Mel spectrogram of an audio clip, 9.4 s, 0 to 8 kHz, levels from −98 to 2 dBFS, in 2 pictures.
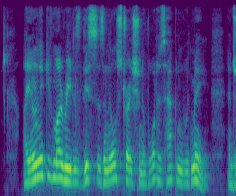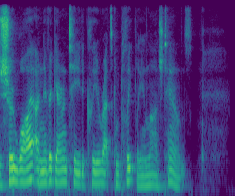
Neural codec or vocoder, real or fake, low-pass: vocoder, 44.1 kHz, 80 mel bands, Vocos; fake; 7.2 kHz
